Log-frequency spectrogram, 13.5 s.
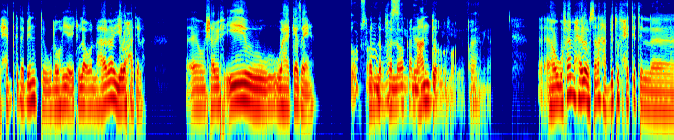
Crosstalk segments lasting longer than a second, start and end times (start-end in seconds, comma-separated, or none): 7.2-9.6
